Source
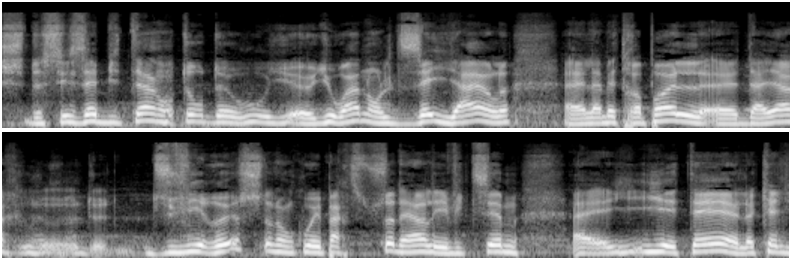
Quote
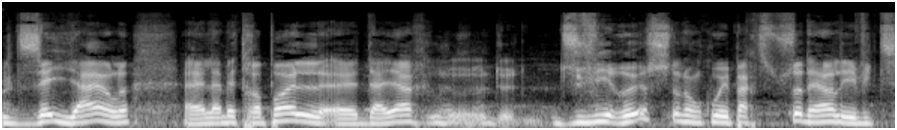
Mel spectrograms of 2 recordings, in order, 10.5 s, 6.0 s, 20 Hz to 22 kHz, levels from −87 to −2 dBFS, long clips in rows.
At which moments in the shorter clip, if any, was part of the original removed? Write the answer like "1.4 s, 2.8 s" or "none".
none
